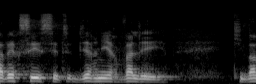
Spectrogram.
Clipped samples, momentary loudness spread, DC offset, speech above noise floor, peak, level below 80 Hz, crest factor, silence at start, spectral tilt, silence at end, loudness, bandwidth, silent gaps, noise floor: under 0.1%; 13 LU; under 0.1%; 28 dB; -12 dBFS; -74 dBFS; 16 dB; 0 s; -5.5 dB/octave; 0 s; -27 LUFS; 11.5 kHz; none; -54 dBFS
